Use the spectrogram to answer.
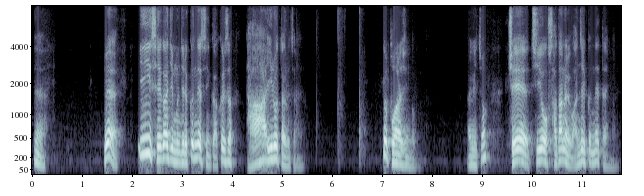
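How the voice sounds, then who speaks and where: A middle-aged pastor preaching a casual youth sermon, constantly asking the congregation whether they agree. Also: male voice, on the high side, big pitch swings, moderate pace, long pauses, dark tone, breathy edge. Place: church youth service.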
